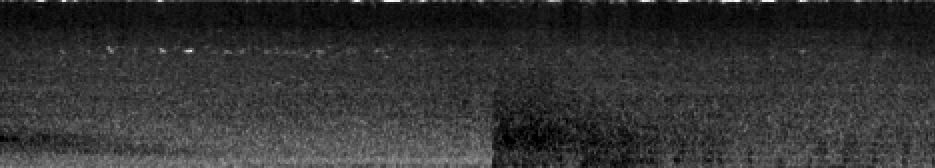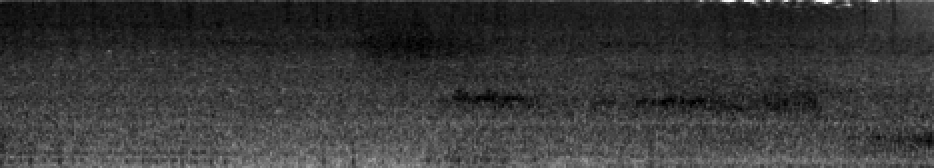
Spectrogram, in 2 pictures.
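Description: Steady rain with a clap of thunder about four seconds in that rumbles and dies away over a second or two.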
